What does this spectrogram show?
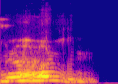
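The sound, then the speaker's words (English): A single loud, drawn-out monster roar, about two seconds long, from a giant snake robot roaring like Godzilla in a big battle, sustained and then dropping into a lower growl before cutting off. It sounds like a human voice imitating the roar. “They have these giant snake robots that roar like Godzilla or whatever.”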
